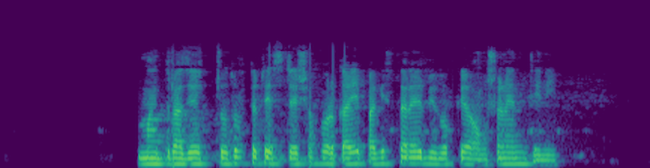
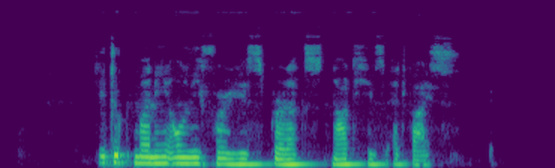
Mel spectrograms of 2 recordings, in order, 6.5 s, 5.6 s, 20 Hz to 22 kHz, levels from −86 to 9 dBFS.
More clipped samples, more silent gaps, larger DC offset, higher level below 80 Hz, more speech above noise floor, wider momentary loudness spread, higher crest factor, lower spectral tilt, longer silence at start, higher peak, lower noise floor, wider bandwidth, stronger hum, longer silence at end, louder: neither; neither; neither; about the same, -54 dBFS vs -54 dBFS; second, 49 dB vs 70 dB; second, 7 LU vs 12 LU; about the same, 18 dB vs 16 dB; about the same, -7.5 dB/octave vs -8.5 dB/octave; first, 1.35 s vs 1 s; about the same, -4 dBFS vs -2 dBFS; second, -68 dBFS vs -86 dBFS; about the same, 6.8 kHz vs 7.4 kHz; neither; second, 0.95 s vs 1.1 s; about the same, -19 LUFS vs -17 LUFS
